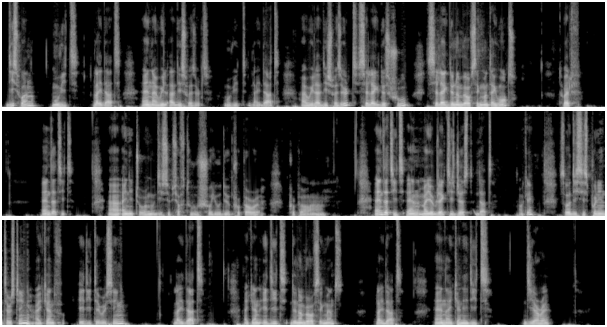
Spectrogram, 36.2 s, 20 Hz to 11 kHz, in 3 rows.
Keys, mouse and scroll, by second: 6.3 ctrl+shift+q, 7.4-8.8 middle drag, 20.0 shift+q, 28.9 ctrl+shift+q, 33.2 q.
